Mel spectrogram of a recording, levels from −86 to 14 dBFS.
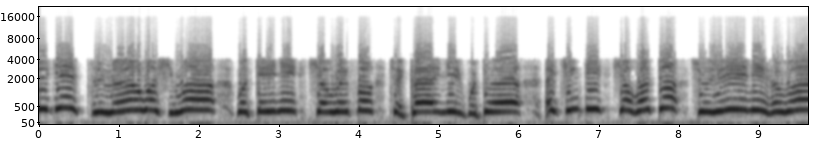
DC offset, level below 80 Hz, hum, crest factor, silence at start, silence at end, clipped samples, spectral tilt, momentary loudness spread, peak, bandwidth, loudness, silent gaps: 0.5%; -40 dBFS; none; 6 dB; 0 s; 0 s; 1%; -4.5 dB/octave; 6 LU; 0 dBFS; 7.2 kHz; -6 LUFS; none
